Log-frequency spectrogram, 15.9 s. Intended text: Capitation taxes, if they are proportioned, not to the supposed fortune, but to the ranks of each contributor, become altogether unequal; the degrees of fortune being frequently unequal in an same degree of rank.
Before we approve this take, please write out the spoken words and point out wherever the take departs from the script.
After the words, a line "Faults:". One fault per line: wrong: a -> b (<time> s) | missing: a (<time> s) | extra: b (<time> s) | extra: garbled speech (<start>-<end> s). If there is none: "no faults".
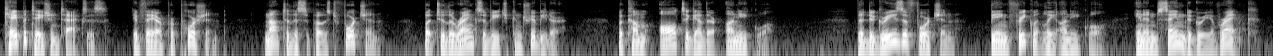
Capitation taxes, if they are proportioned, not to the supposed fortune, but to the ranks of each contributor, become altogether unequal; the degrees of fortune being frequently unequal in an same degree of rank.
Faults:
no faults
